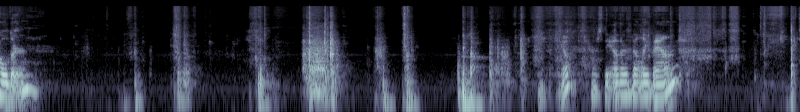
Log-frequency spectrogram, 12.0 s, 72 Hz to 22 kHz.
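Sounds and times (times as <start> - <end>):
card objects knocking and rustling: 1.9 - 3.0, 3.8 - 4.2, 4.8 - 8.4.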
